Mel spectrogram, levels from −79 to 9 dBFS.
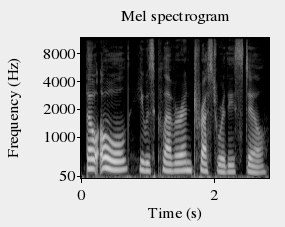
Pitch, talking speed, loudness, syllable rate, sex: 190 Hz, 170 wpm, -16 LUFS, 4.3 syllables/s, female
